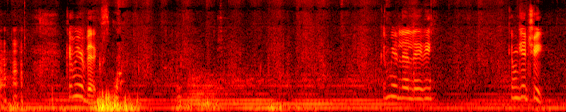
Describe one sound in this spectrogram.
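Small wheels roll softly over grass.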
